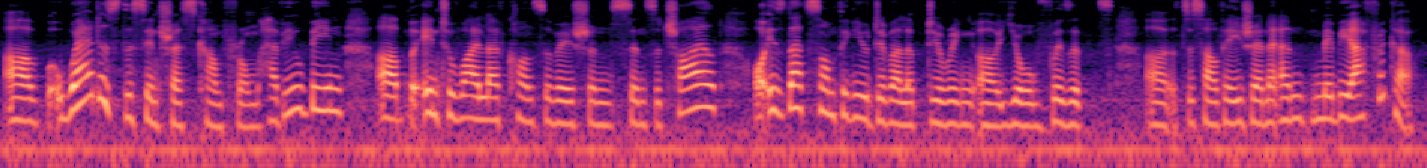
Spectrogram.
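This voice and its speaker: A woman interviewing a guest on TV, asking measured questions with many fillers. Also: lowish voice, a little mellow, slight background noise.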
